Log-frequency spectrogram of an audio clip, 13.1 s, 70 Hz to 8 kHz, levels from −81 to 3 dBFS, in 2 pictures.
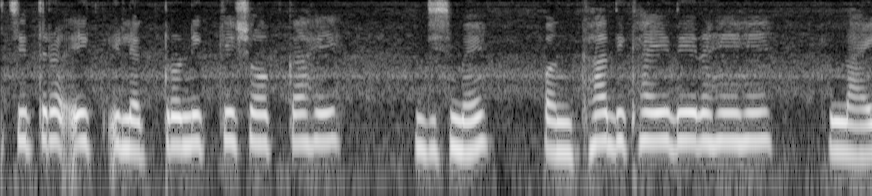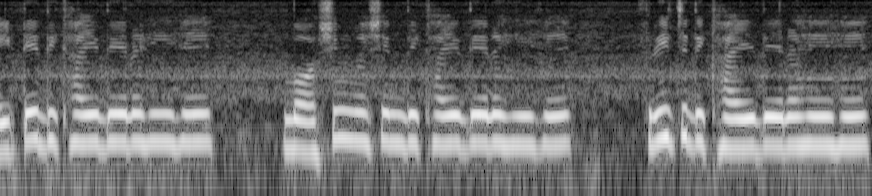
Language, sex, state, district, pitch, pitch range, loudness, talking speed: Magahi, female, Bihar, Gaya, 250 Hz, 235-260 Hz, -12 LUFS, 140 wpm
